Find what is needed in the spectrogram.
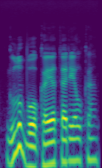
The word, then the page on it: glubokaja tarelka: Russian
